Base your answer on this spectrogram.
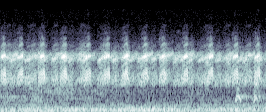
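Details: Early-summer night chorus of frogs in rice paddies before planting: steady, evenly pulsed rasping croaks roughly two and a half per second, with one brief lower call near the end.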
